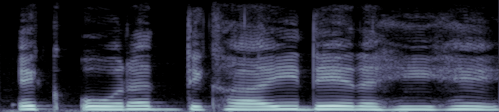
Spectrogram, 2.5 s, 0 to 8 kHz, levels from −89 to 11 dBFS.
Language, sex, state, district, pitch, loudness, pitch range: Hindi, female, Madhya Pradesh, Bhopal, 220 Hz, -14 LUFS, 210-225 Hz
